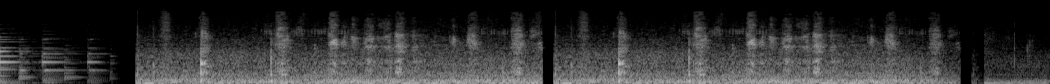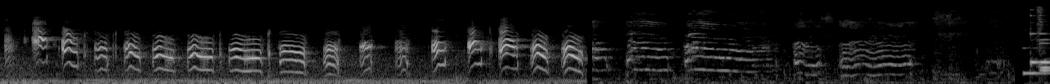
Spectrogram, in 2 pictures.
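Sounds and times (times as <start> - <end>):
puppy yipping howls: 10.8 - 19.6.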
